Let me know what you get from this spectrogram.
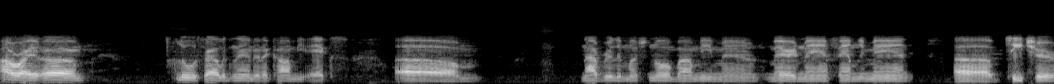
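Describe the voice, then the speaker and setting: A man with a Texas accent speaks in a very deep, low pitch at a fairly slow pace. His intonation is monotone and flat, with long, frequent pauses. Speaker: teacher and copy editor. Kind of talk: casual panel discussion.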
